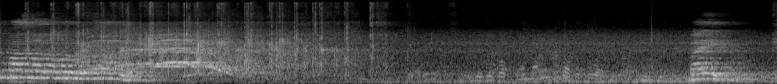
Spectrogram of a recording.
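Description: Applause at a regional election debate in Lembata for candidate pair number one, with a voice and music over the opening, then a sustained, moderate patter of clapping from the audience and a brief swell near the end.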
